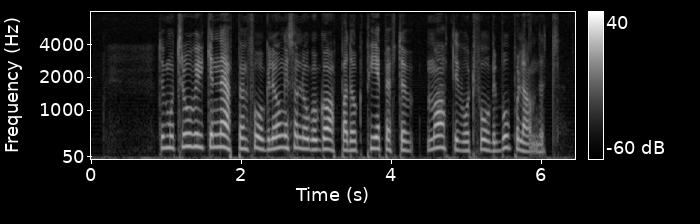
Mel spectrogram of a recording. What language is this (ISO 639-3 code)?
swe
